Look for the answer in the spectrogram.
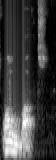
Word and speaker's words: Holbox: The name of the island's Holbox, but it's, they don't pronounce the H in Spanish. It's Holbox.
